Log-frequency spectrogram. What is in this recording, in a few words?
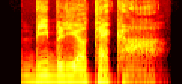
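"biblioteka", Polish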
